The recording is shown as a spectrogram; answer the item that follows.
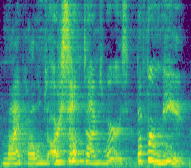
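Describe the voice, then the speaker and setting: A woman's insistent voice run through a clangy robot voice filter that drops it far down in pitch. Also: completely flat delivery, takes it slowly, echoey room, long reverb tail, faint music behind. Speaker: demo voice sample.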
